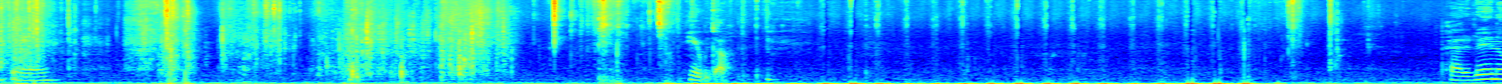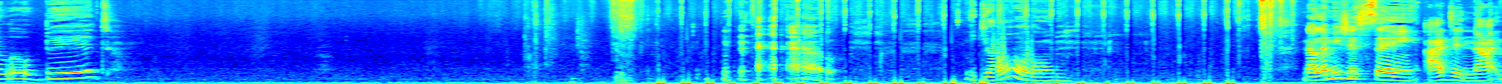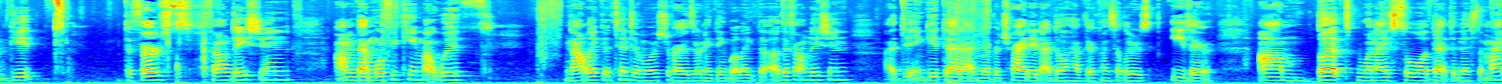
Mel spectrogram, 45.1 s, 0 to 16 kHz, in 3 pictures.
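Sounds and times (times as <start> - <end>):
crinkling and rustling while rummaging: 0.0 - 6.9.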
